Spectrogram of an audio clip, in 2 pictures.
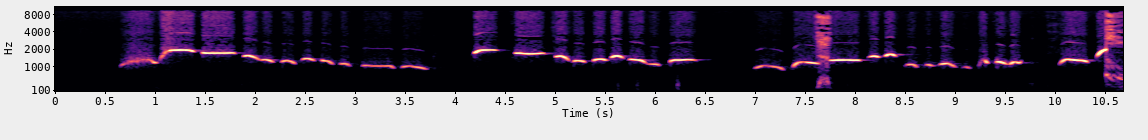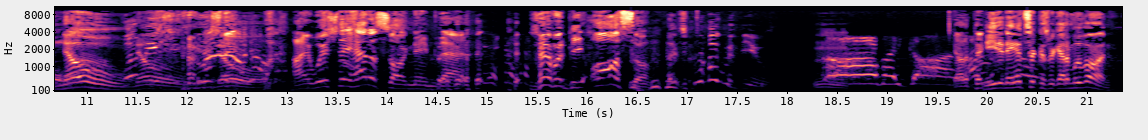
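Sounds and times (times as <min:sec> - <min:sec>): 
person whistling a song melody: 0:00.7 - 0:10.7
laughter: 0:10.6 - 0:13.3, 0:14.2 - 0:17.6, 0:18.6 - 0:21.0
speech: 0:11.0 - 0:21.3.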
